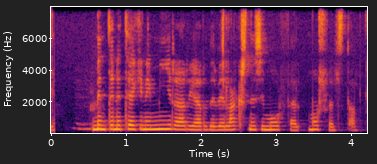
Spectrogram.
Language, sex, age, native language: Icelandic, female, 12, Icelandic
